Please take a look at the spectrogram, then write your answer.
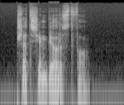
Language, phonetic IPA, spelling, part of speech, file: Polish, [ˌpʃɛtʲɕɛ̃mˈbʲjɔrstfɔ], przedsiębiorstwo, noun, Pl-przedsiębiorstwo.ogg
